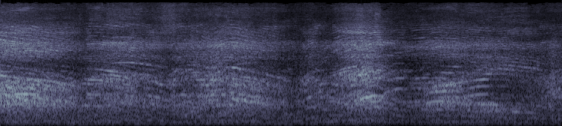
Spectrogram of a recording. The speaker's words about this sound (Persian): برای سلامتی خودتون و زن و بچه هاتون بلند صلوات خط کنید.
